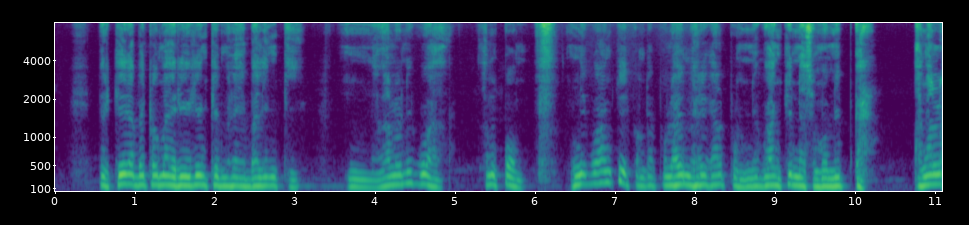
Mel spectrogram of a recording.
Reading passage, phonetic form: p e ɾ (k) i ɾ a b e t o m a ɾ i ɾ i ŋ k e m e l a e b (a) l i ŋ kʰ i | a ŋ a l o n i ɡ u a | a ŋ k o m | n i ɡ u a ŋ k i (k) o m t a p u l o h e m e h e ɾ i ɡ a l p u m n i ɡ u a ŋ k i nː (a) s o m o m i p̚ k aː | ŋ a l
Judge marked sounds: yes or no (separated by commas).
yes, yes, yes, yes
